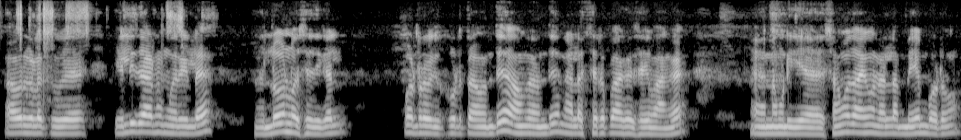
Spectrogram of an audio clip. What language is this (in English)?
Tamil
